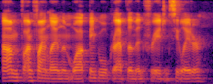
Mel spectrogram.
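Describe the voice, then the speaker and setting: A man's voice: fairly low pitch, fairly even intonation, fast, bright, forceful tone. A young man casually commenting over his baseball management game, chatty and laughing at himself now and then. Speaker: let's play commentator.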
